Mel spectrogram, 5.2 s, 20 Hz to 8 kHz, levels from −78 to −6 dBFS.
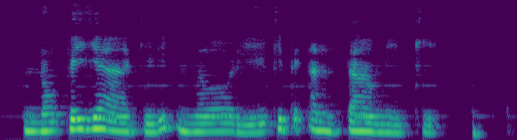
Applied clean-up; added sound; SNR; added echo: neural mask model DeepFilterNet 3.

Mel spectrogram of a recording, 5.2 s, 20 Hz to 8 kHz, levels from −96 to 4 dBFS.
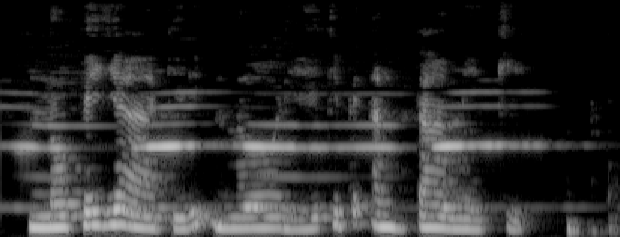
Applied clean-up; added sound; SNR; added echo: classical method WPE with log-MMSE.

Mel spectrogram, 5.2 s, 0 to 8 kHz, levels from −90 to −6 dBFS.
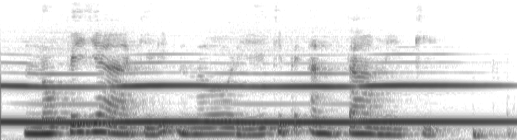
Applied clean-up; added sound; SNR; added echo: none; Wind instrument, woodwind instrument; -5 dB; reverberation time 0.7 s.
